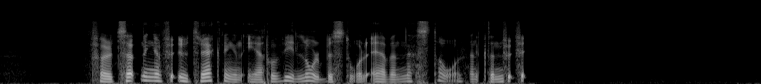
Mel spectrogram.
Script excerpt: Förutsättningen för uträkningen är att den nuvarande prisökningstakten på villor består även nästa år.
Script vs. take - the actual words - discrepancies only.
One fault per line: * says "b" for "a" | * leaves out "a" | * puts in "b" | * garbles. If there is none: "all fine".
* leaves out "den nuvarande prisökningstakten"
* garbles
